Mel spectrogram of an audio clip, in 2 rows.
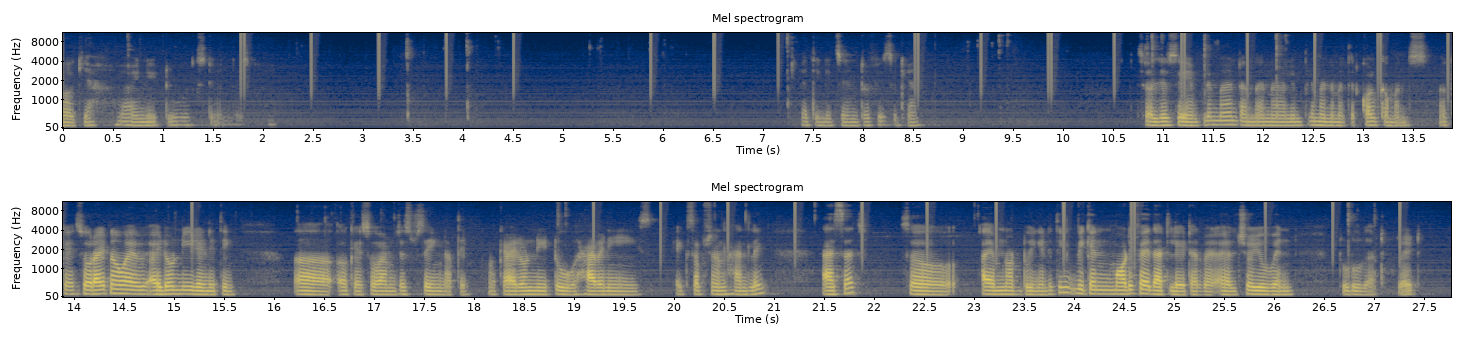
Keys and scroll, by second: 0.5 super+e, 4.1 super+e, 10.9 alt+Return, 18.7 super+e.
